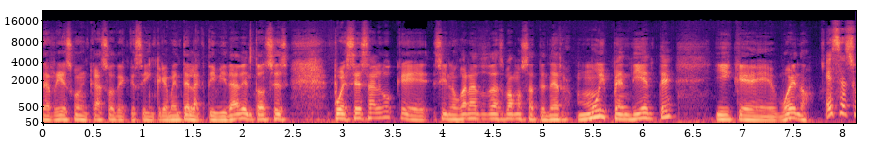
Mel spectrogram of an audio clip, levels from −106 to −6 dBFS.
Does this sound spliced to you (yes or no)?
no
